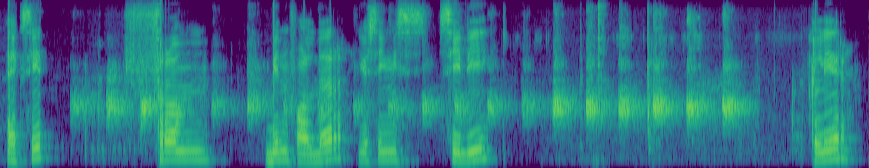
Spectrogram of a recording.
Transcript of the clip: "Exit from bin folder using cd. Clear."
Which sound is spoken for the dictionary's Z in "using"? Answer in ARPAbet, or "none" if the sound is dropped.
S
